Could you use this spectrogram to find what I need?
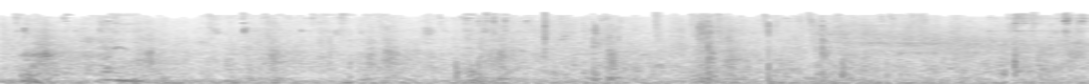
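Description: Horse hooves clip-clopping in a steady stream of many rhythmic hoofbeats at an even, moderate volume.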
